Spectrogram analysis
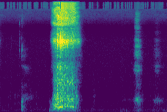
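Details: Adult with a bad head cold (scratchy throat, headache, congested): a brief inward breath, then one loud, harsh, explosive sneeze followed by sniffs; sneezing.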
